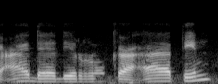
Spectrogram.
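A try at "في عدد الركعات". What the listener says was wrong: Fi adadi rakaat jangan ditanwin ya tadi. Rakaati jangan tin. Ada alif lam.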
